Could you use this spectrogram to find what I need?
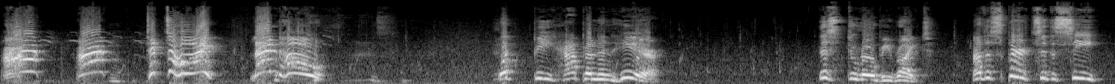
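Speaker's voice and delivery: very high, loud parrot squawk. Acted. Skeleton parrot squawking at the crew, shrill high squawk. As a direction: screech it like a pirate's parrot. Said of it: "The parrot's just like".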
